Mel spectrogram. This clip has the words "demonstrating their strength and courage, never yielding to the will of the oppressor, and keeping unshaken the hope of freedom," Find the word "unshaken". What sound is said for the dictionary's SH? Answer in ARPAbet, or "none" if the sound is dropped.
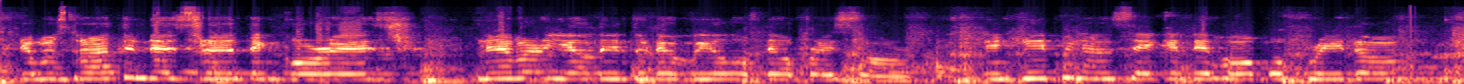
S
